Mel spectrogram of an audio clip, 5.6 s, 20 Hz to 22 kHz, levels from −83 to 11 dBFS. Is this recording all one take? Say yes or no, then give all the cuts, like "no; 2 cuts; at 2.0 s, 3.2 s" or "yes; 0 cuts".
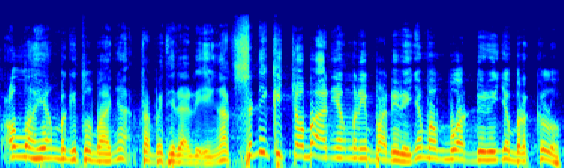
yes; 0 cuts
